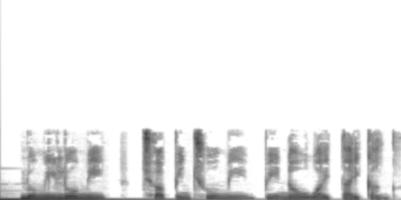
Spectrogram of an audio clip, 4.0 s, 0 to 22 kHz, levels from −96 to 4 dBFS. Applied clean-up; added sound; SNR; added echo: none; Keyboard (musical); 9 dB; none.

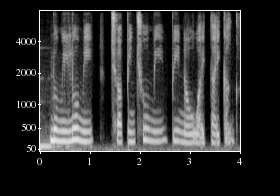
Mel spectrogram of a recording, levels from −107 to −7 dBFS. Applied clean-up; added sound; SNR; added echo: neural diffusion model UNIVERSE++.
